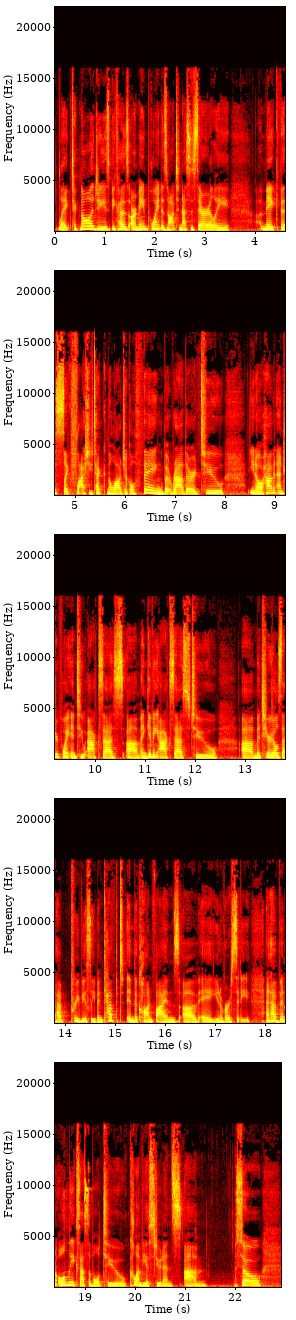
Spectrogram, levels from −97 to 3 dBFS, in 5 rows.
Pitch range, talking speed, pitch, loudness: 190-225 Hz, 145 wpm, 210 Hz, -17 LUFS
